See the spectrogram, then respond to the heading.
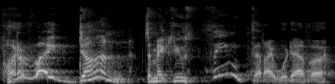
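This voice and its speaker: A man playing a gentle noble husband and soldier, hushed and stunned, his voice breaking with fear. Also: fairly high pitch, wildly swooping pitch, measured pace. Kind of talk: audio drama acting.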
